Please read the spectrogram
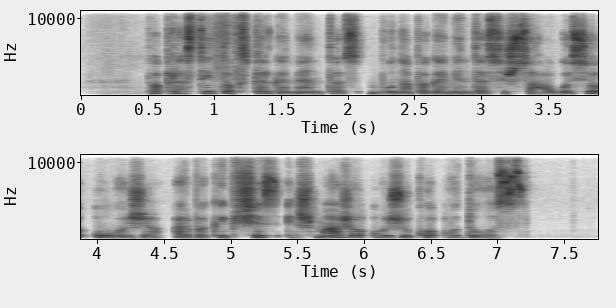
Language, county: Lithuanian, Panevėžys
